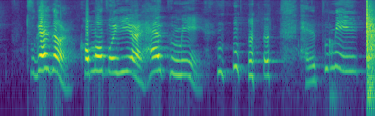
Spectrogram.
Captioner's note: laughs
